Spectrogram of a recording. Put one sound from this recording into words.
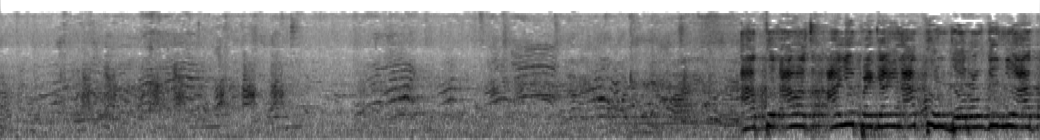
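A crowd of adults chatters in the background.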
